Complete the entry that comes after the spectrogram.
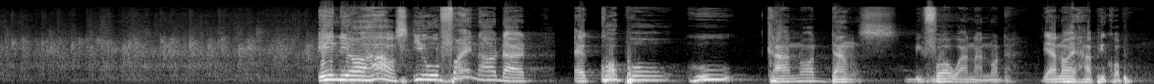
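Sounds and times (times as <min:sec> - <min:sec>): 
audience applause: 0:00.0 - 0:04.3
speech: 0:03.2 - 0:11.4.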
